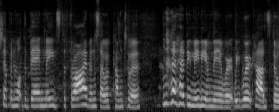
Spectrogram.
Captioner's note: chuckles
